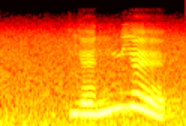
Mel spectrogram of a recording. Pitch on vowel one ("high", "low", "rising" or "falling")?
rising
